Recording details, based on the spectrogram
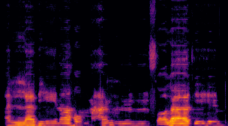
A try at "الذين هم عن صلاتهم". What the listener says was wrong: So try not to pronounce the noon so clearly. That sounded more clear than what it should. remember the noon, we're going to pull back a little bit and we're going to mute it slightly. My tongue is barely touching my palate.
